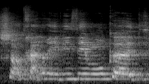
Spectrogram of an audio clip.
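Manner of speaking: put-on cutesy little child's voice, heavily overdone. Retelling what one said to a crush: imitating own child-like voice. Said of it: "Avec ta voix d-, d'enfant, là".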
